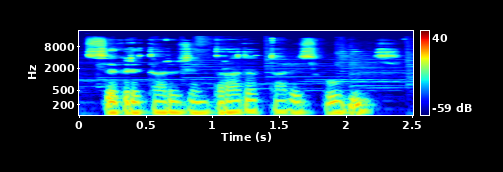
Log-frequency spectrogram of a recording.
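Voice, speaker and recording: A man's voice: medium pitch, monotone, moderate pace, warm tone, breathy edge, natural voice. A man acting a reserved, anxious teenage boy, a new student, in an audio novel. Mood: hesitant, polite. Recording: music under the voice.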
